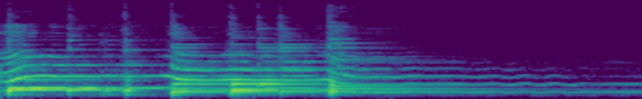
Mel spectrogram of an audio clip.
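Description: A ukulele strummed under a woman's singing voice holding long notes. The strumming stops about two seconds in, and her last note is held with a slight waver and fades away.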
